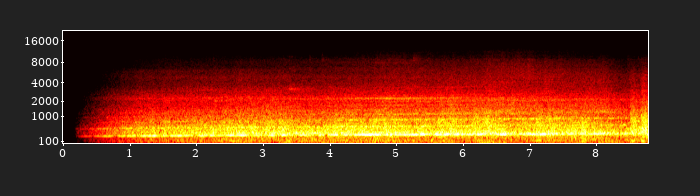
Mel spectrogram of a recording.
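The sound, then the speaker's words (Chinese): A subway train rumbles steadily after a quick fade-in, a continuous low roar with a sustained hum and faint rattling running through the whole stretch, with no voices. “凌晨五点零七分，首班地铁有些空荡”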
